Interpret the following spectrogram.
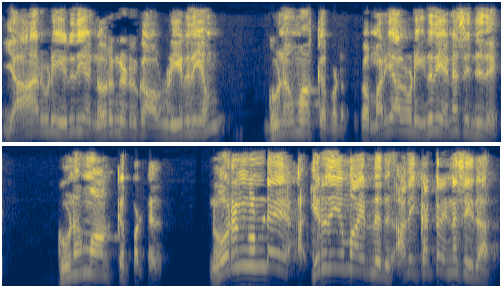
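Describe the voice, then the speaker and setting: A man preaches to his congregation in a high, bright, sharp voice that rises and falls widely. He keeps asking them questions and then answers them himself. The sound is dull and lo-fi. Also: animated, fairly quick. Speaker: pastor. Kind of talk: sermon.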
